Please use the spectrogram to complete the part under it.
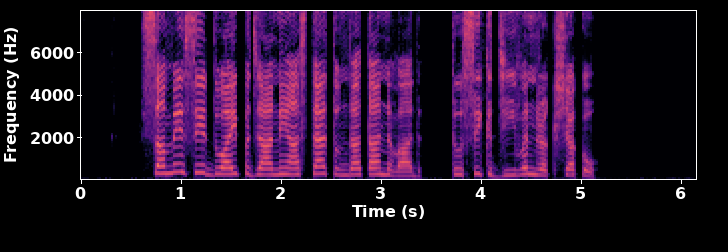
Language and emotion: Dogri, happy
